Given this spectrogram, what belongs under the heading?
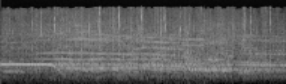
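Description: Spectators at the Australian Ninja Warrior course cheering and clapping, a loud, sustained roar with shouts and whoops over steady applause, filling the whole stretch and easing slightly near the end.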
